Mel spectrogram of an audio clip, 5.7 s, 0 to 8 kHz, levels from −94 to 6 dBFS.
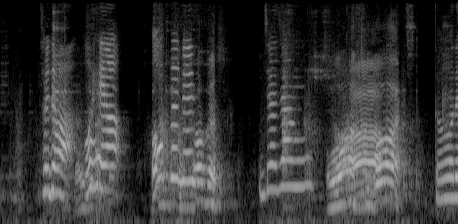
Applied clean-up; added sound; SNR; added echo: neural separator model SepFormer DNS4.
